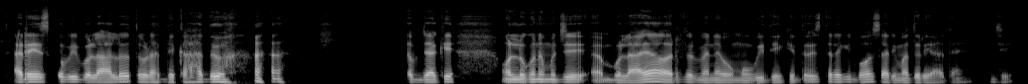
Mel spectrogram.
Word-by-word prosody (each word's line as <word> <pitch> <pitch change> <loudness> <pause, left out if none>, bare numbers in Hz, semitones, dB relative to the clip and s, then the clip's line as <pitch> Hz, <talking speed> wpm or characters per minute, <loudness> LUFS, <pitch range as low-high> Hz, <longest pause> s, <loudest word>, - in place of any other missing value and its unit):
अरे! 120 +1 +6
इसको 115 +1 -2
भी 120 +1 +1
बुला 105 -2 +4
लो, 125 +5 +2
थोड़ा 110 -2 +1
दिखा 115 +2 -2
दो। 125 -1 +6 1.8
तब 110 -1 -4
जाके 110 +3 +3 0.5
उन 115 - +4
लोगों 115 +1 +3
ने 115 - +2
मुझे 110 0 0
अ, - - -2
बुलाया 100 +6 +4
और 105 0 +3
फिर 110 -1 -3
मैंने 100 0 -3
वो 100 0 -2
मूवी 95 +2 -4
देखी, 100 +1 -7
तो 100 - -5
इस 115 - -6
तरह 110 - -1
की 120 - -9
बहुत 120 +2 0
सारी 100 - -1
मधुर 95 0 -3
यादें 95 - -9
हैं। 110 +5 -27 0.2
जी। - - -18
110 Hz, 185 wpm, -25 LUFS, 100-115 Hz, 1.8 s, अरे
